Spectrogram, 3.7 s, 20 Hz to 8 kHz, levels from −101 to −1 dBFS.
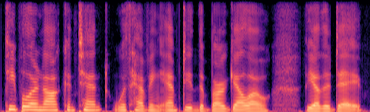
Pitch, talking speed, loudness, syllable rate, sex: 180 Hz, 210 wpm, -18 LUFS, 6.7 syllables/s, female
